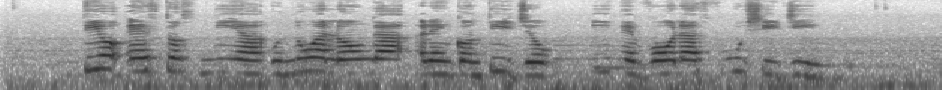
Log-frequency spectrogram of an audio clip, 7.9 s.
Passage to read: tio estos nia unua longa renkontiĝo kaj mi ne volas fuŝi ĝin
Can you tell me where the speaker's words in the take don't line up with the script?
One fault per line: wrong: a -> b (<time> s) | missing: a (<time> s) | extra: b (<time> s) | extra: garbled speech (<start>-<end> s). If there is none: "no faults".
missing: kaj (4.5 s)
